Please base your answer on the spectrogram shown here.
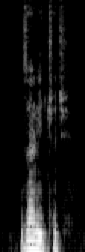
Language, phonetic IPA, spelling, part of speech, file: Polish, [zaˈlʲit͡ʃɨt͡ɕ], zaliczyć, verb, LL-Q809 (pol)-zaliczyć.wav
